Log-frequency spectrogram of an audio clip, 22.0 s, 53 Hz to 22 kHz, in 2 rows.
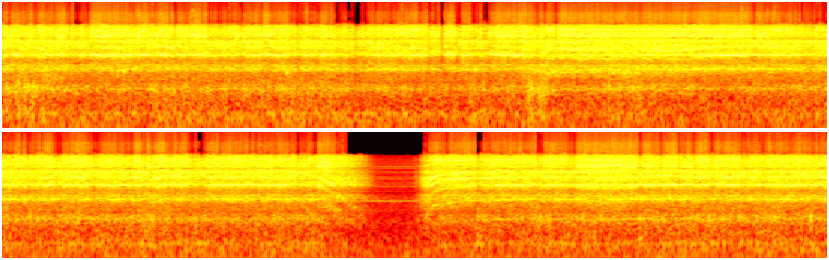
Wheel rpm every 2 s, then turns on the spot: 230, 230, 230, 220, 210, 230, 230, 170, 100, 230, 230.
none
